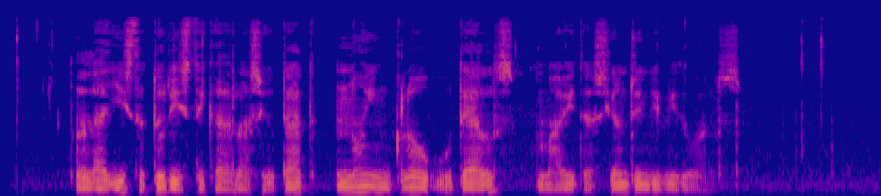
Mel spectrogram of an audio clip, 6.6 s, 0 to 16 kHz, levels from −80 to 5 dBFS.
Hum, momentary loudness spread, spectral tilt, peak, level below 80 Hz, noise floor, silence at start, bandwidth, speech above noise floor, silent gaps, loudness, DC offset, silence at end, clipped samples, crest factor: none; 18 LU; -4.5 dB/octave; -16 dBFS; -62 dBFS; -59 dBFS; 0.35 s; 11.5 kHz; 26 dB; none; -33 LUFS; under 0.1%; 1.05 s; under 0.1%; 18 dB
